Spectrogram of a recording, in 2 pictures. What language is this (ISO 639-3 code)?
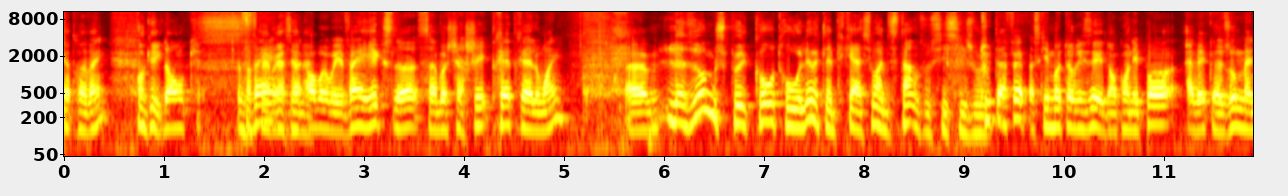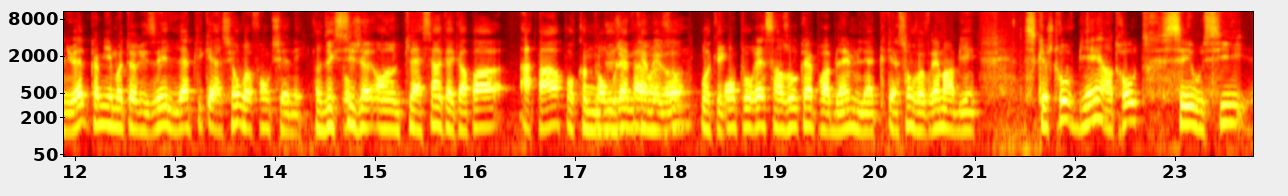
fra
